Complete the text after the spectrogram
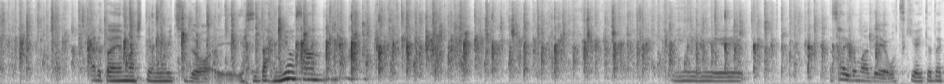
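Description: A woman speaks warmly into a microphone.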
